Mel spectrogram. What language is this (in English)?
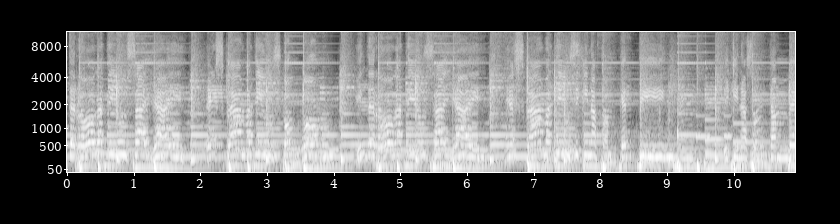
Catalan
